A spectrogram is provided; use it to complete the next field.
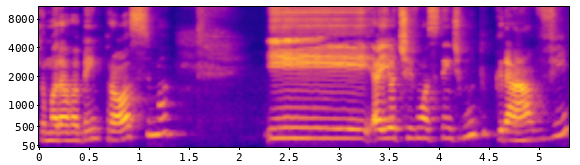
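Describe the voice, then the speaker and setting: A woman speaks in a São Paulo accent at a fairly high pitch. She goes at a fairly slow pace with lively intonation. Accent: Brazilian Portuguese, São Paulo. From Brazil, São Paulo area (Santo André). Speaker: modeling agency representative. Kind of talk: interview.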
